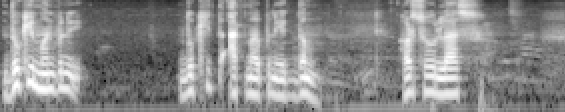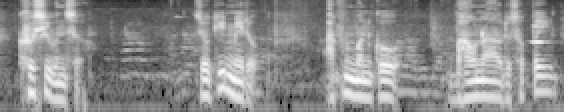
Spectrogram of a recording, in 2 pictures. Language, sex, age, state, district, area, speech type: Nepali, male, 30-45, West Bengal, Alipurduar, urban, spontaneous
